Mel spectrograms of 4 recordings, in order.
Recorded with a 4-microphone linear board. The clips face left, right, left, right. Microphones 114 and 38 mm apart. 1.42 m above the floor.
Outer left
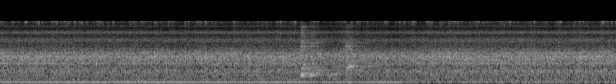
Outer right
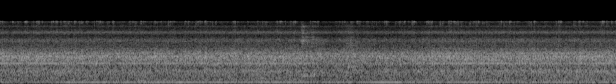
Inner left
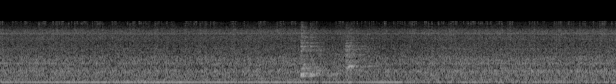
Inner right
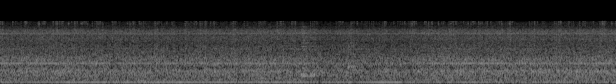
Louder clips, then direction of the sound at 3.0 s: Outer left 4 dB, inner left 6 dB; 70° left (ahead or behind).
